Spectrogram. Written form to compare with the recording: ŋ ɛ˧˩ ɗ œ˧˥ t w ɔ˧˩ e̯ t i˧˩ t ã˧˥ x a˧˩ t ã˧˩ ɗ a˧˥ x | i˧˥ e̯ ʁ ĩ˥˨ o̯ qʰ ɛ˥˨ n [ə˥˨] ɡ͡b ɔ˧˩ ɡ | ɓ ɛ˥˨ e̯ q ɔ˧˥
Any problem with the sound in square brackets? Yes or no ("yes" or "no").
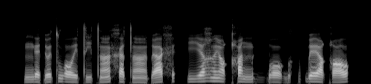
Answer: no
